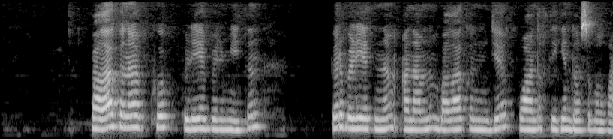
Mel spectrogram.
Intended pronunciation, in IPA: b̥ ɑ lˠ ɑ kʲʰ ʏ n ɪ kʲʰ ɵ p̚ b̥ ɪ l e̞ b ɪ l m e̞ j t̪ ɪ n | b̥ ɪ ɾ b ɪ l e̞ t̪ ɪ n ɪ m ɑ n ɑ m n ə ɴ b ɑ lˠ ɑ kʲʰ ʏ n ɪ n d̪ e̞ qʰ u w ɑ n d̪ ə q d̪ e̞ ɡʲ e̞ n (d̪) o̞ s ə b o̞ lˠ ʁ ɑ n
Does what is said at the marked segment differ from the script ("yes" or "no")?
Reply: no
